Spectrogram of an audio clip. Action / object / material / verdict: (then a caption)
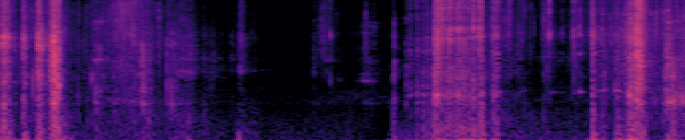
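scrape / bar of soap cut with a metal knife / soap / none. A metal knife cuts and scrapes a solid orange oval bar of soap held in the hand, shaving it into crunchy flakes. Bright, crisp scraping and crackling comes in two bursts separated by a near-silent pause, with the second burst louder and denser.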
